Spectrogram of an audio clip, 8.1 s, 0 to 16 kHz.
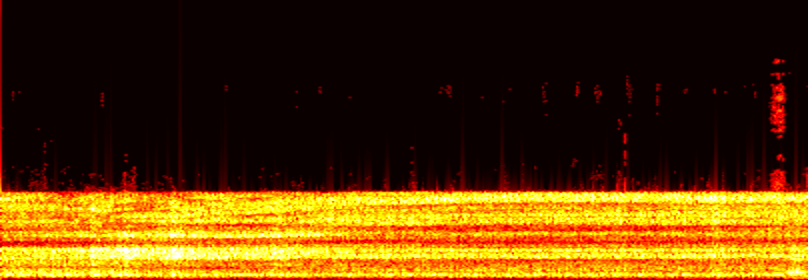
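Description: Steady radio static hiss from SDR# software demodulating an RTL-SDR dongle's signal at 137.2 MHz with no station coming in: only receiver noise.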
